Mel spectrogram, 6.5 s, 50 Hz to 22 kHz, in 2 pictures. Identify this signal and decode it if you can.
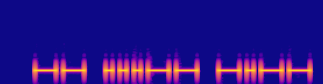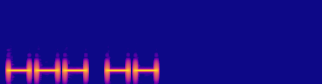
Morse code, heard as a keyed tone, about 17 wpm, 700 Hz. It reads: M3YOM
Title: DXCC-100 Call Signs - 5 Characters - Repeated 3x - 17wpm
